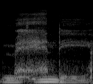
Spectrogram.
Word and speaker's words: Mandy: to dance for me you're not saying it right it's Mandy I'm gonna go other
